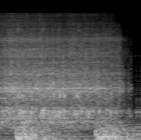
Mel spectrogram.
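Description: Industrial sewing machine running steadily, with a faint whine over its mechanical whirr, stopping just before the end.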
